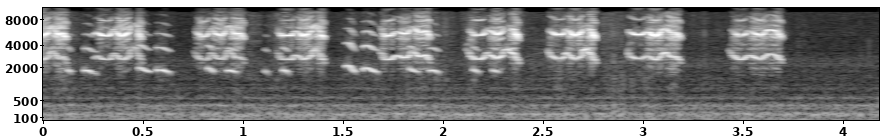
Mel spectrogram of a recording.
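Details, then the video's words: Food-fight squealing of young American kestrels: repeated high, quavering trills with lower chirps mixed in, about two and a half per second, then quiet. "小隼的搶食大戰 (American Kestrel)"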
